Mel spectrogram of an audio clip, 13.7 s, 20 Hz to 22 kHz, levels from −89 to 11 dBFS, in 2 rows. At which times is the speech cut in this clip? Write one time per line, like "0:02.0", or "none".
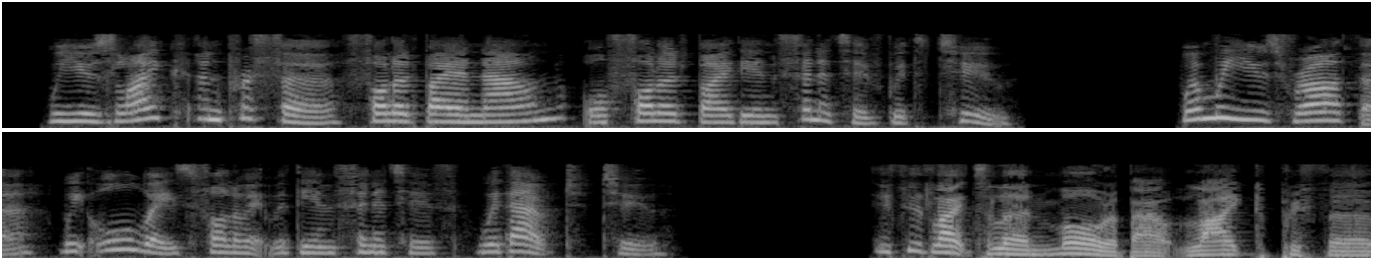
none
